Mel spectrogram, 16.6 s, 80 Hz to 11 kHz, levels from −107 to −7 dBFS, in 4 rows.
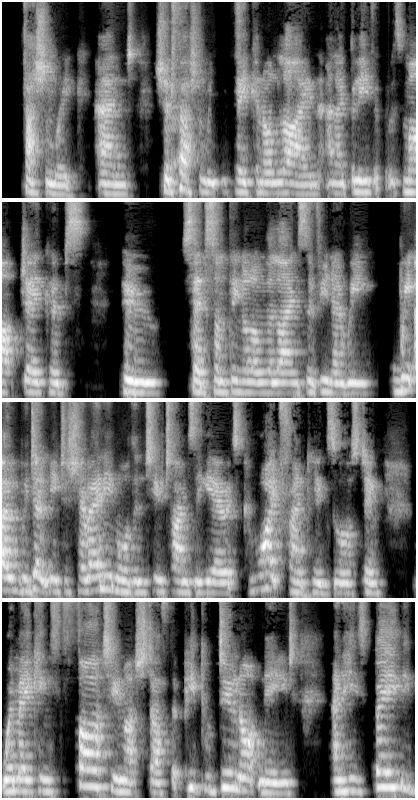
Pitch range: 180-255 Hz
